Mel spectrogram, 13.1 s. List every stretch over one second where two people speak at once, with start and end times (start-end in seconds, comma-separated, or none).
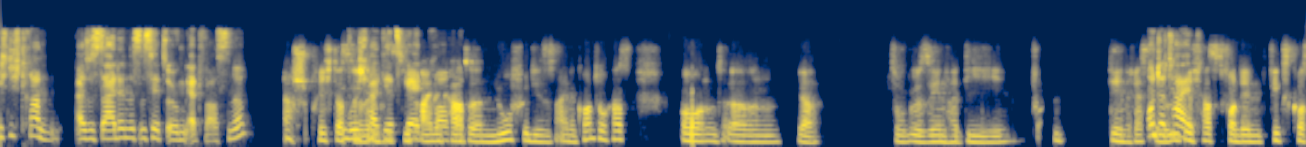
3.4-4.7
